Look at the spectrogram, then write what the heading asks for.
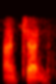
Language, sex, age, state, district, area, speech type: Bengali, male, 18-30, West Bengal, Howrah, urban, conversation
